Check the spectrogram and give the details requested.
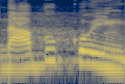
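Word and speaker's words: Nabucco: 느부갓네살 느부갓네살 니콜라보 거예요 느부갓네살을 이탈리아식 발음을 하면 나부꼬인 거예요 마지막에 뭐라고 부르냐면 하프가 어찌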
